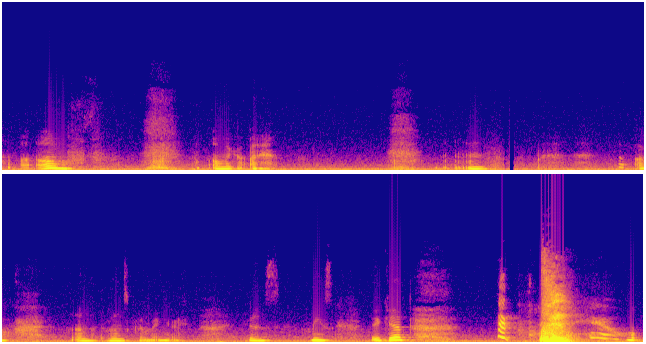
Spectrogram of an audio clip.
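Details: Woman trying to keep her sneezes quiet before sleep, nose tickling: breathy gasps and whispered exclamations build to a loud, sharp sneeze near the end; sneeze.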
